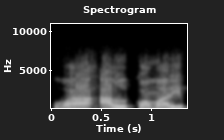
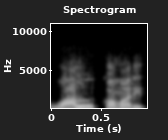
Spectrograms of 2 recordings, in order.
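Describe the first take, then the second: First: The alif vowel is pronounced as a separate sound. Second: The words run together without the alif vowel. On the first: The speaker calls it wrong. "পড়লে হবে না" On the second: The speaker calls it right. "হামজাতুল ওয়াসিল আমি পড়বো না"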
